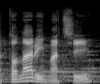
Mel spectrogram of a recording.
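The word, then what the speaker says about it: 隣町: So yeah, tonari machi, the accent of the compound is on the ri, on the final syllable of the first word part of the compound.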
